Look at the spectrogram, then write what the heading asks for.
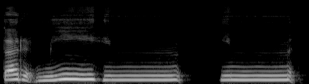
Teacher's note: You have to do nasalization basically. You have to do the gunna in this mim sound.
